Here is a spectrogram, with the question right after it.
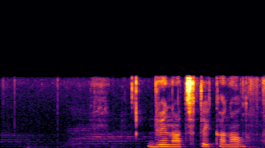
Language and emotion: Russian, neutral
